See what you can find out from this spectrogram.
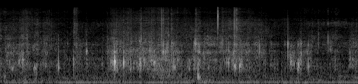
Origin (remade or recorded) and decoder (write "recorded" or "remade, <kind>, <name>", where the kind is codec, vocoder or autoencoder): remade, codec, SNAC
